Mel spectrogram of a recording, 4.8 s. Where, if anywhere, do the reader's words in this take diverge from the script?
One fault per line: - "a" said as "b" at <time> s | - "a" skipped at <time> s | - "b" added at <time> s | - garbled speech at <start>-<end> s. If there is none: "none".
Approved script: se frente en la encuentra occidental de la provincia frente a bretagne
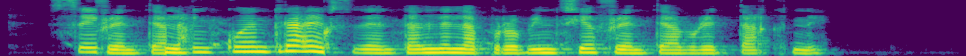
none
